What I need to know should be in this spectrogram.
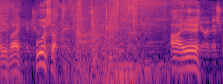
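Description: A heavy metal door grinds and scrapes open.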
